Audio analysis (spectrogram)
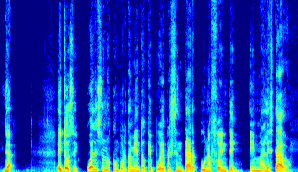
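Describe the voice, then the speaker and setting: A man's voice: fairly high pitch, lively intonation, unhurried, a little mellow. A man teaching a video class on repairing electronics, repeating points and checking with his students as he goes. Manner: repetitive, asks "¿ya?" to check understanding.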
